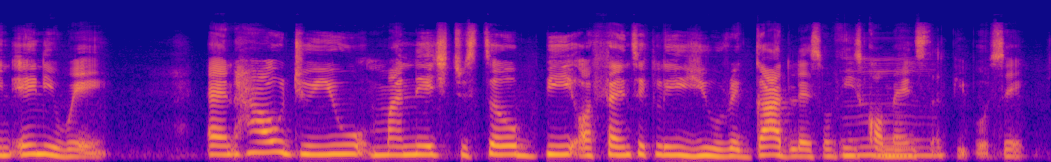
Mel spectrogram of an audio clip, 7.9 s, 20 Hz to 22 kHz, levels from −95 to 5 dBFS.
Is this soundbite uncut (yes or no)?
yes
